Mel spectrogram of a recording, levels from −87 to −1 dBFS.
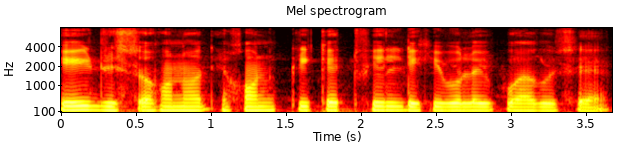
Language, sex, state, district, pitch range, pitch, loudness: Assamese, male, Assam, Kamrup Metropolitan, 125-135 Hz, 130 Hz, -17 LUFS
